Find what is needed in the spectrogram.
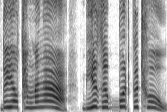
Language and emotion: Bodo, fearful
